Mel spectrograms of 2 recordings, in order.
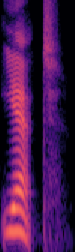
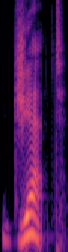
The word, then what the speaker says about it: yet: Not jet. No. Yet. Yeah. Like the word yellow.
